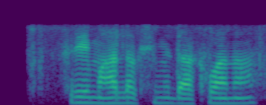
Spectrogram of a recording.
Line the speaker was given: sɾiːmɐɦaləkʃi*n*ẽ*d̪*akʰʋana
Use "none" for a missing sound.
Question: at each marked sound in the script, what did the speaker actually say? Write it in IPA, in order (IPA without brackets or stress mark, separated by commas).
m, d̪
